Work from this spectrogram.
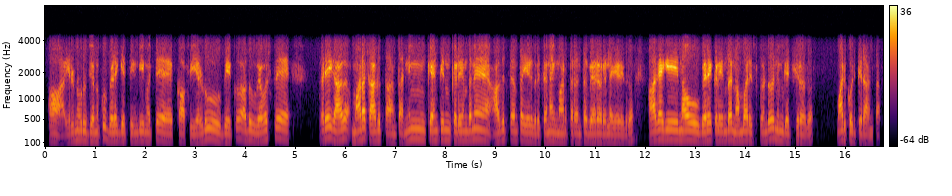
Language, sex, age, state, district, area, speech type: Kannada, male, 18-30, Karnataka, Koppal, rural, conversation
